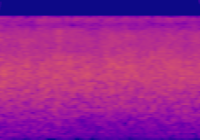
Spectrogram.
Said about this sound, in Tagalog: Palakpakan nga natin ng Panginoon, mga kapatid. Malakas sa palakpak para sa ating Panginoon.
